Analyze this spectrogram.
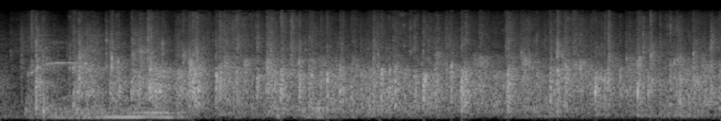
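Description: Audience applauding, with a voice briefly calling out about half a second to a second in.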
